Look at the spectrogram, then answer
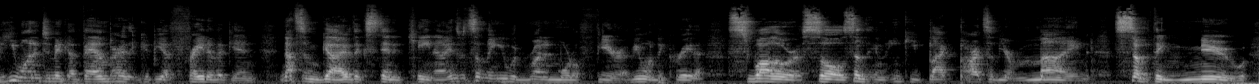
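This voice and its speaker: A man speaks with theatrical flair, as a streamer performing for effect. His pitch swoops widely, and he leans hard on words with emphatic pauses. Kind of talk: dramatic reading of a film review.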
